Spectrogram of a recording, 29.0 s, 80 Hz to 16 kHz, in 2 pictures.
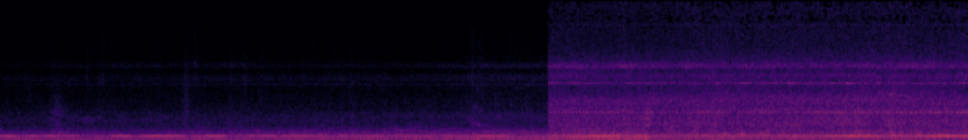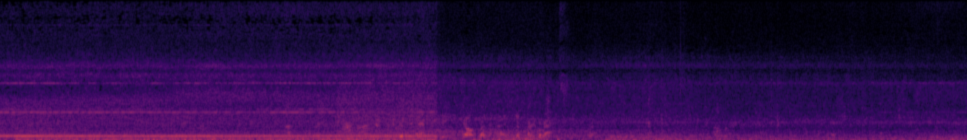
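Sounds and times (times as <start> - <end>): jet airliner engine drone and whine: 0.0 - 29.0.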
